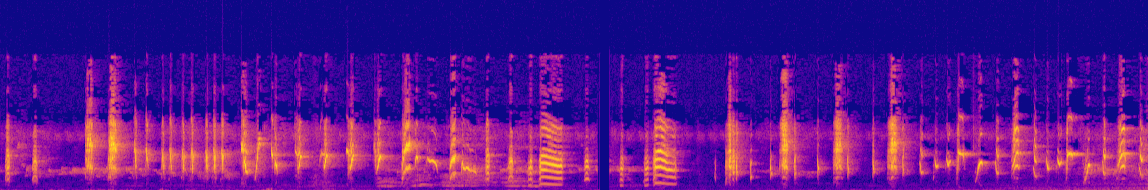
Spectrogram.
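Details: Long-tailed shrike in an extended medley of rapid ticking chirps and harsh chatter, broken by a few clear downslurred trilled phrases, then more fast chirping.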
